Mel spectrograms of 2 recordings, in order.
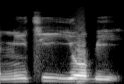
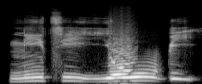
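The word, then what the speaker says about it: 日曜日: খেয়াল করেছেন আমি এখানে বলেছিলাম গেছসু ইয়বি এরপরে নিচি ইওবি কা ইয়বি কিন্তু আপনারা যদি একটু ভালো করে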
